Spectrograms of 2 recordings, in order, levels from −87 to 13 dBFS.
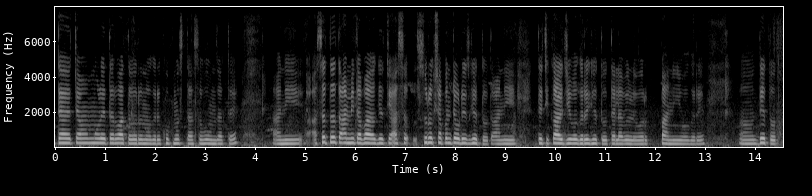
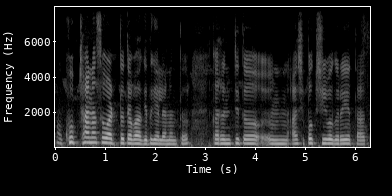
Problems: none marked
